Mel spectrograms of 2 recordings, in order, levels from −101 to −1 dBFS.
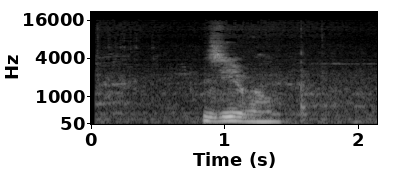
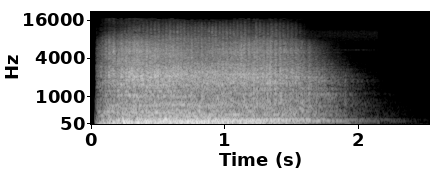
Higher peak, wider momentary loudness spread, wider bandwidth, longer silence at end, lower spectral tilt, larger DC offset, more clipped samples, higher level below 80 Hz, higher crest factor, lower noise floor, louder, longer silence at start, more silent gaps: second, -24 dBFS vs -6 dBFS; first, 24 LU vs 13 LU; first, 16 kHz vs 13 kHz; second, 0.15 s vs 0.75 s; about the same, -6.5 dB/octave vs -5.5 dB/octave; neither; neither; second, -74 dBFS vs -28 dBFS; about the same, 18 dB vs 14 dB; second, -65 dBFS vs -71 dBFS; second, -39 LUFS vs -19 LUFS; about the same, 0.05 s vs 0.05 s; neither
